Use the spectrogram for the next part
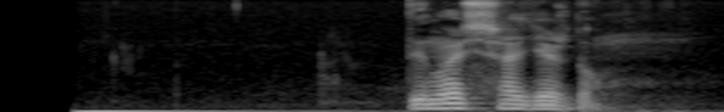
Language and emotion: Russian, neutral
